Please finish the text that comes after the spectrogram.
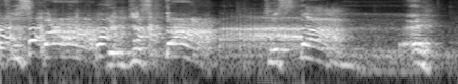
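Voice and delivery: high, strained begging cries; retold desperate plea. Begging a car to stop, retold.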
